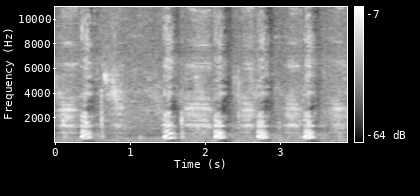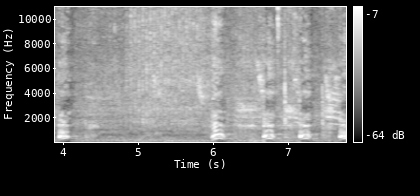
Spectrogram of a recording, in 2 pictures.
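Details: Ash, a 13-year-old former sheepdog at Comorebi no Mori Ibaraido farm park in Ibaraki, Japan, filmed 2 June 2018, gives a run of sharp barks roughly every half second to second, a short pause, then more barks; faint voices and ambient noise behind.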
